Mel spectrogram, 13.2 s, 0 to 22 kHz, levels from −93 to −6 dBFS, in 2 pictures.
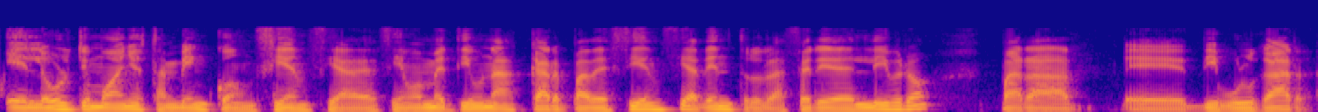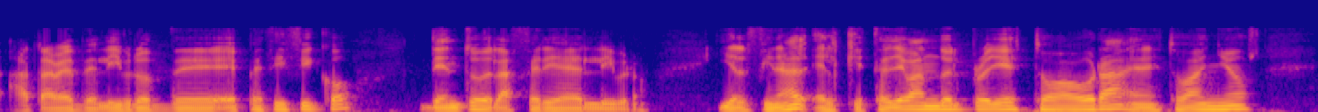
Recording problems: high frequencies cut off; noticeable; nothing above 8 kHz

